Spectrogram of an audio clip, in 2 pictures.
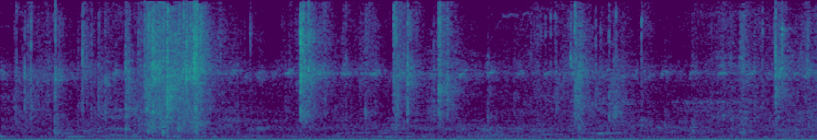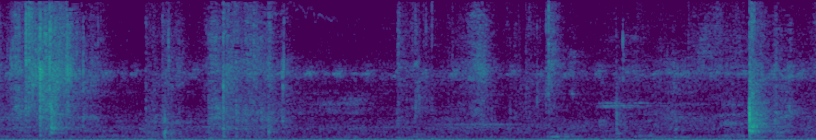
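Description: Foil trading-card packs crinkling and cardboard rustling as the packs are pulled out of a hobby box and stacked by hand: a few separate short crinkles, the sharpest just before the end, over a steady low electrical hum.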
